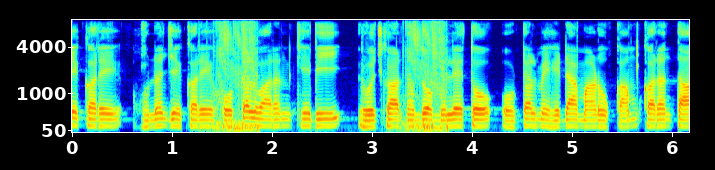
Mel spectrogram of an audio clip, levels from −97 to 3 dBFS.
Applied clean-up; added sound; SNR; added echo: none; Tearing; 13 dB; none.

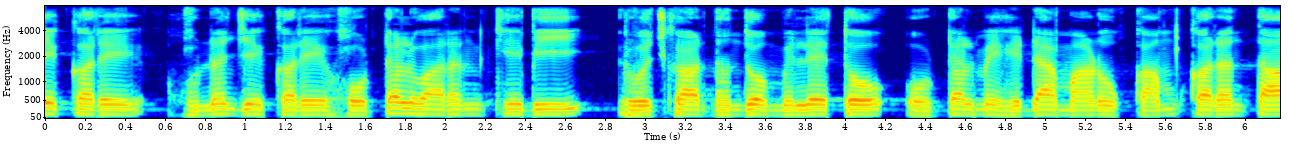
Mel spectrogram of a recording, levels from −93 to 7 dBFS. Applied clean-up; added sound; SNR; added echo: none; none; none; none.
